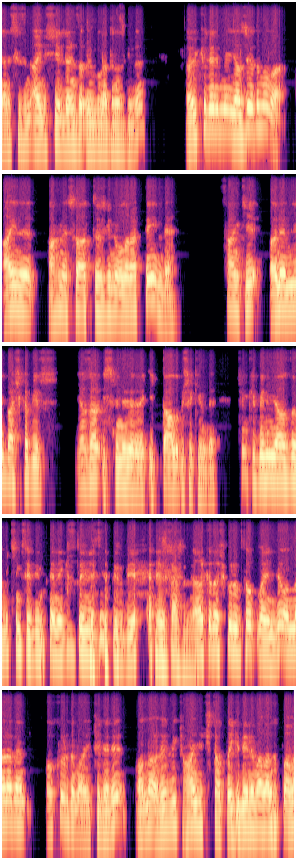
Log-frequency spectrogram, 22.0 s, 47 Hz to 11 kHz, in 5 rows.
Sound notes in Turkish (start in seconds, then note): 14.2 kahkaha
